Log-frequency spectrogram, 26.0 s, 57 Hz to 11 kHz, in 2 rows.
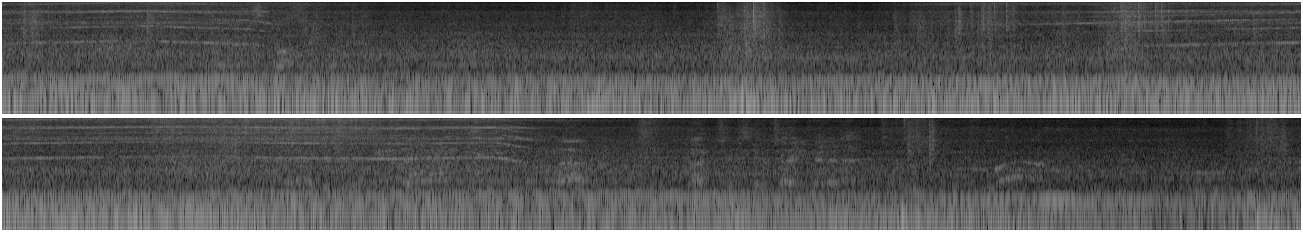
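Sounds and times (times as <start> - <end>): high turbo whine: 0.0 - 5.4, 8.9 - 19.1
bus engine drone: 0.0 - 25.9.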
